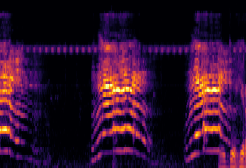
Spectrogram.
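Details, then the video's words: Domestic goat kept by its owners, a young female giving birth for the first time and having a hard labour, bleating in three long, wavering, harmonic cries about every two seconds, with a man talking and a steady high tone throughout. "First time manganak ng ating alagang kambing"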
